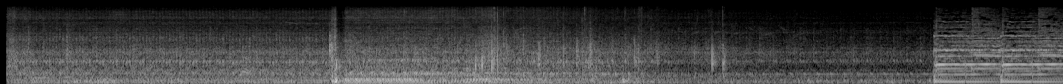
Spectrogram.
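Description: A car engine idling steadily, with a sharp thump about a third of the way in, like a car door being shut, and a few lighter knocks after it. Music starts just before the end.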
